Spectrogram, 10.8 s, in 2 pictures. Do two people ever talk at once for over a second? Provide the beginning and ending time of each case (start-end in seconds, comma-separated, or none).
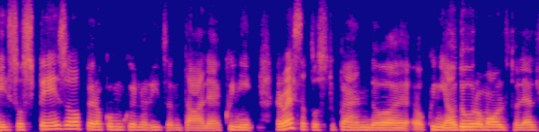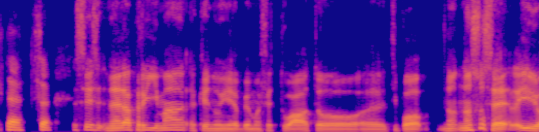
none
